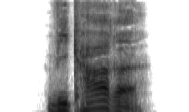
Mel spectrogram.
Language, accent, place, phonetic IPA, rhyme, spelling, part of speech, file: German, Germany, Berlin, [viˈkaːʁə], -aːʁə, Vikare, noun, De-Vikare.ogg
- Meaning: nominative/accusative/genitive plural of Vikar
